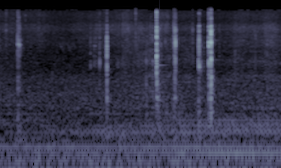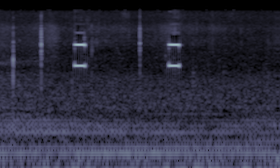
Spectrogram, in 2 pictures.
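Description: Digital trigger pull gauge being handled and reset: several light clicks, then two short electronic beeps about a second apart.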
